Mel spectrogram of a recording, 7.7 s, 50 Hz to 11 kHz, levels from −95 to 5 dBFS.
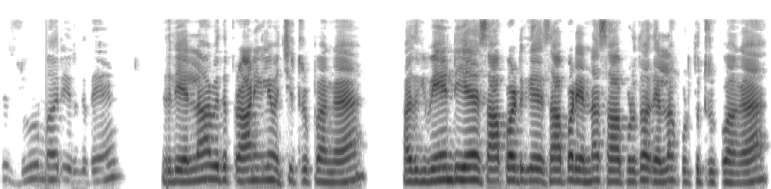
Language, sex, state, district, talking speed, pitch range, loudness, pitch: Tamil, female, Karnataka, Chamarajanagar, 130 wpm, 190-215 Hz, -21 LUFS, 200 Hz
